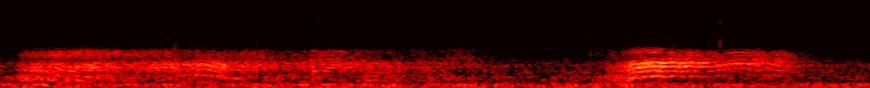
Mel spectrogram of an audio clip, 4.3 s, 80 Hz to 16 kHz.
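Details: Newborn Labrador Retriever puppies, litter of seven born May 24, 2021, with their mother Belle on an indoor puppy cam; a drawn-out whine, a pause, then a louder wavering squeal near the end over steady low hum.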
